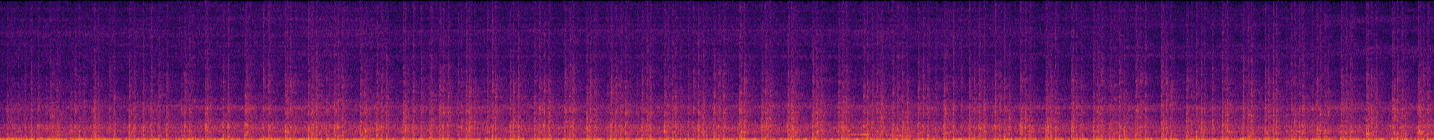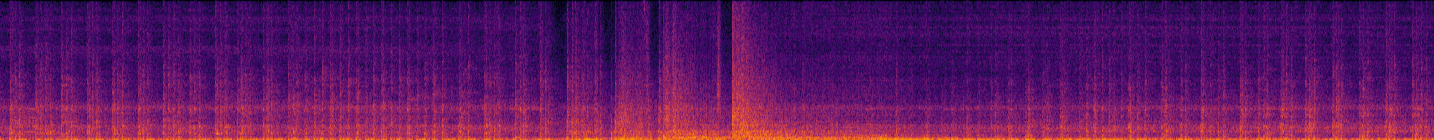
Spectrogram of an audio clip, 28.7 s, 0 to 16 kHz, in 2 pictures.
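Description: Ford 3-valve V8 running on its first start on open headers with no exhaust, idling with some chop. About twenty seconds in it is blipped, the revs rising and then falling back to idle over the next few seconds.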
